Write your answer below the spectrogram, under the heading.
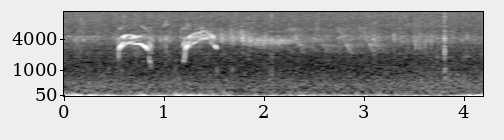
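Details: Golden eagle nest near an Estonian military training ground, 26 April 2024, 13:50: two high, arching, doubled yelps in quick succession, then only faint hiss and low rumble.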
